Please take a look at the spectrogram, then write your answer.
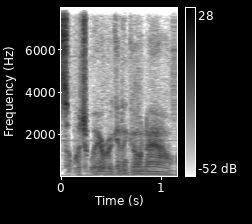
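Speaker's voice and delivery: secretive, hushed half-whisper. A player half-whispers to a companion so the other two don't hear, half-whispering. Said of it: "And then whispering so the other two don't hear".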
